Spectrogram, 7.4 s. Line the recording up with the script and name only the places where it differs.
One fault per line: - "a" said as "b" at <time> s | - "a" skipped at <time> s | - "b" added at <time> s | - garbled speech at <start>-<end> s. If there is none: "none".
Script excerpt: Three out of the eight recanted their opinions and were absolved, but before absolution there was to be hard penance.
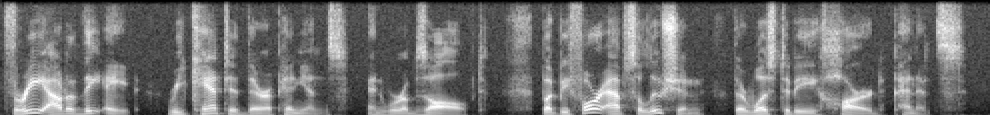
none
